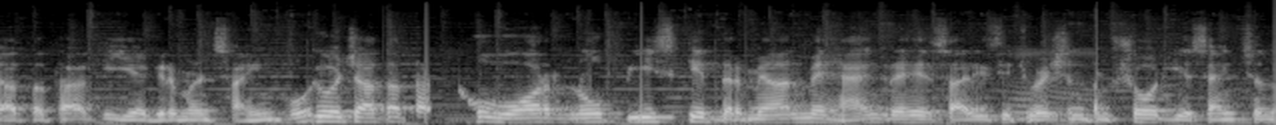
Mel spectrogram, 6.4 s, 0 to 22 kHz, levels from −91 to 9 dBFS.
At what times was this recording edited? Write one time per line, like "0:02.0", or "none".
0:01.6
0:05.5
